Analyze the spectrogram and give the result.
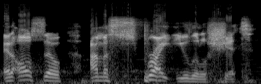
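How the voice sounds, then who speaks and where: A man's voice: on the high side, expressive, moderate pace, loud music behind the voice, close to an everyday voice, poor audio. A man voicing a tiny, foul-mouthed male pixie sprite with an annoying little voice, insistent and snappish, in a tabletop game. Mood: indignant. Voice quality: small, annoying voice. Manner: insistent, snappish, easily sidetracked.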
